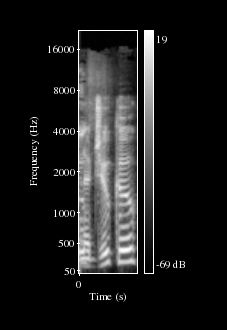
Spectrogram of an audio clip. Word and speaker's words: Njoku: Okay, I'm actually liking him in some stacks with that Njoku. What's that tight end? You can pronounce. Yeah, Njoku.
